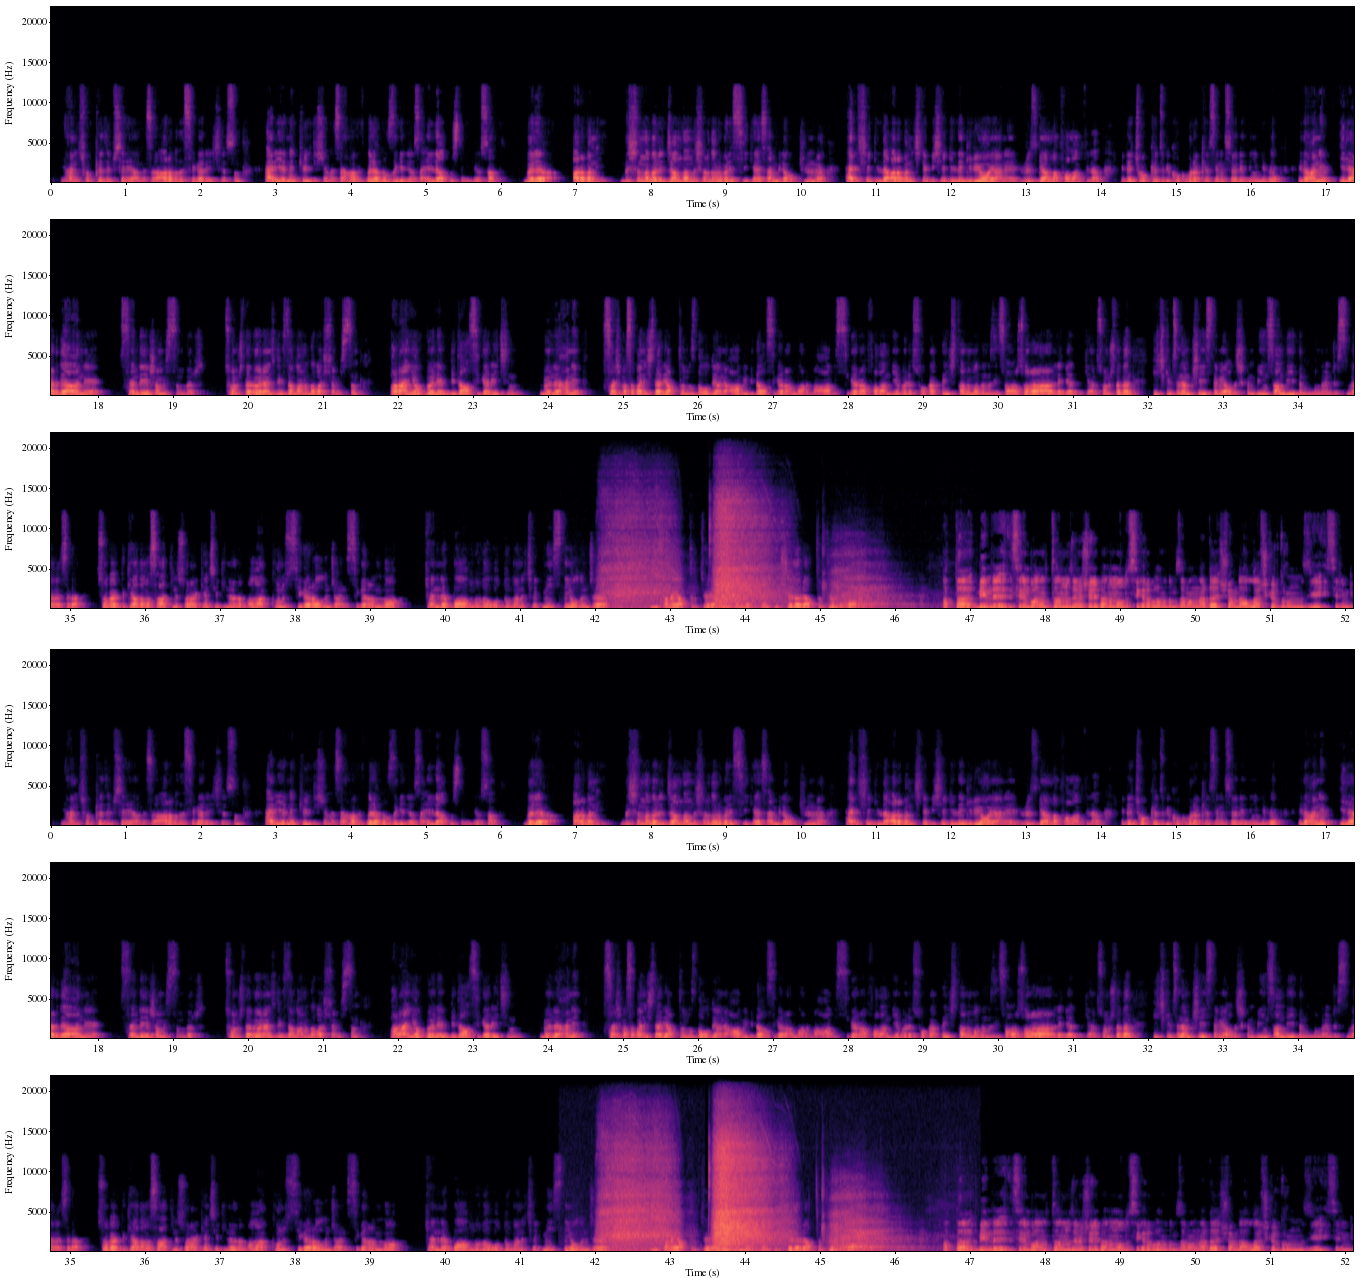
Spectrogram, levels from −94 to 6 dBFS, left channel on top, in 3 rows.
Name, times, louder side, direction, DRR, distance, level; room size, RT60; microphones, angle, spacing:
voice 1, 0.1-2.5 2.8-6.0 6.3-6.7 7.0-18.0 18.4-19.3 19.7-21.5 21.9-24.5 24.8-39.4 39.7-42.2 42.7-45.7, left 2 dB, 20° left, 0.7 m, -30 dB
Breathing, 41.7-41.8 42.0-46.2 46.7-47.1, right 7 dB, 55° right, 0.5 m, -29 dB
voice 2, 46.6-52.1, left 3 dB, 55° left, 0.4 m, -30 dB
5.2 x 2.1 x 2.6 m
head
